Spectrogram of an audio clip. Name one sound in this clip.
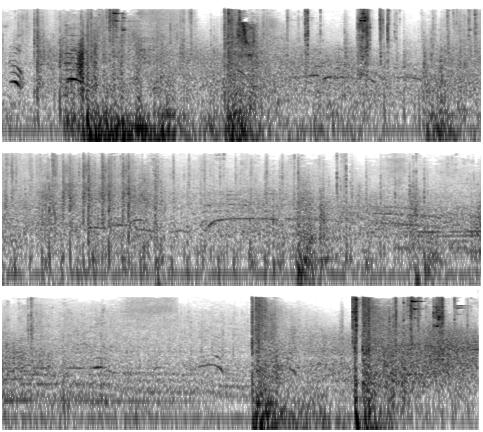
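A bolt-action rifle fires sharp, loud shots.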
